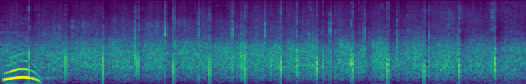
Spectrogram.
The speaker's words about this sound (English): Thank you, audience, for participating in asking some questions. Unfortunately, we're running out of time. And I would say a big applause for the three here.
